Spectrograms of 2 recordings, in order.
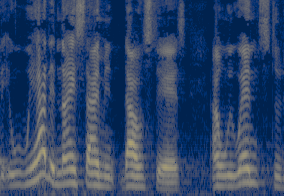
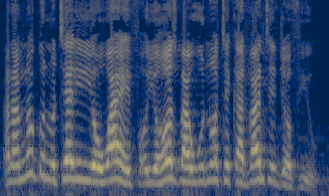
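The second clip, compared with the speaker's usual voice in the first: ordinary talk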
